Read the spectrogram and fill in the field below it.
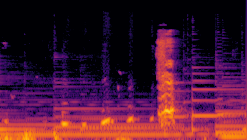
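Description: A single sharp hiccup stands out clearly over a steady humming background, preceded by a few soft little catches of breath. It sounds moderately loud, with no talking.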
